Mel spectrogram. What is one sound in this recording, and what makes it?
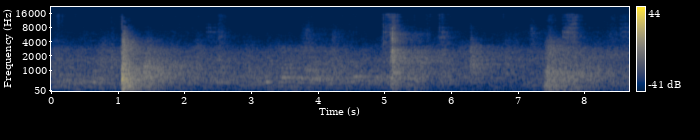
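Hockey pucks smack hard against a goalie's pads, echoing through a large rink.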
